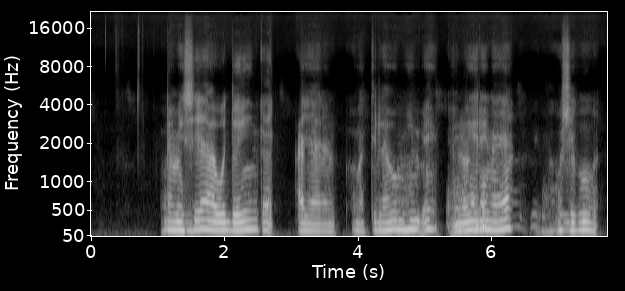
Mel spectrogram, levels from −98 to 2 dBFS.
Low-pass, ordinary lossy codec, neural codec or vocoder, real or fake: none; none; codec, 44.1 kHz, 2.6 kbps, SNAC; fake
